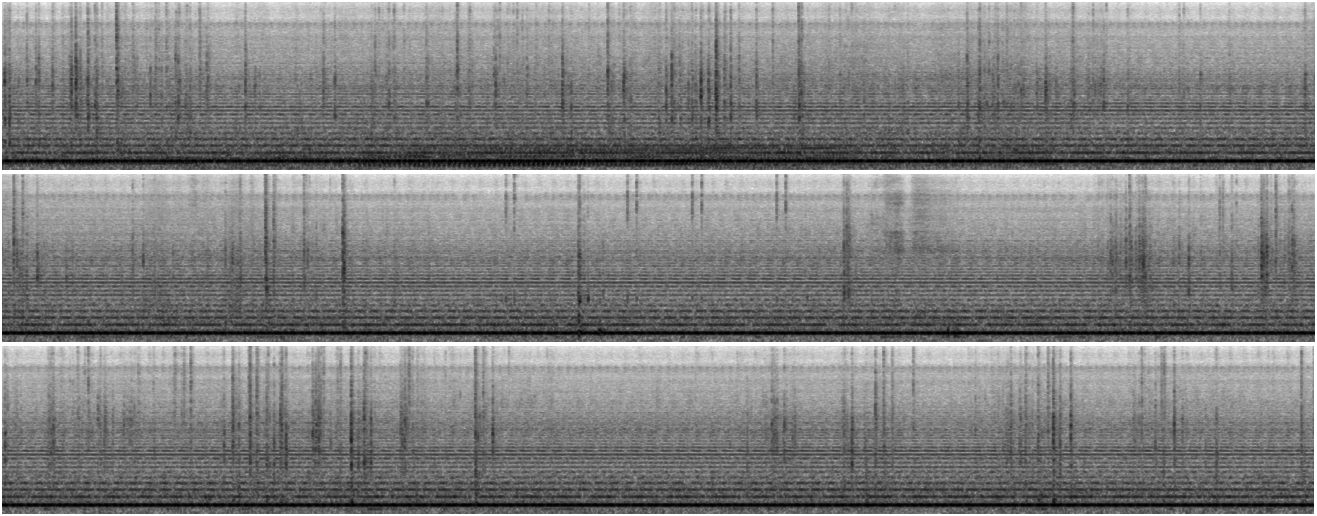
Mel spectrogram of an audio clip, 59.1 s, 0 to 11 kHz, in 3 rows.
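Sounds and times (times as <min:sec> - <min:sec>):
keyboard keys typing: 0:00.0 - 0:03.9, 0:04.7 - 0:16.6, 0:19.5 - 0:20.3, 0:22.9 - 0:24.9, 0:36.2 - 0:45.7, 0:54.2 - 0:55.5
electrical mains hum: 0:00.0 - 0:59.0.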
